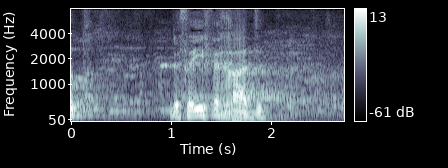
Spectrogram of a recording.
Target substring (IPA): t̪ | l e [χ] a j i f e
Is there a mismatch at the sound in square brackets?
yes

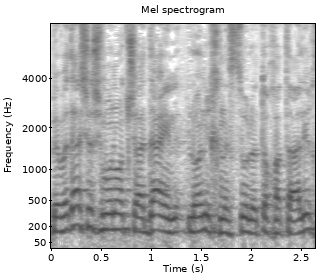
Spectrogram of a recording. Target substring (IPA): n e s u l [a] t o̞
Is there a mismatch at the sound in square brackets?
yes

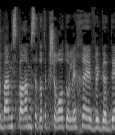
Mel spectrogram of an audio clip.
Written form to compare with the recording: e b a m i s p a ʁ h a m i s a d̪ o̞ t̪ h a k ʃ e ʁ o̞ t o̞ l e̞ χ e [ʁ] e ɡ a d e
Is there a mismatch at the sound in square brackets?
yes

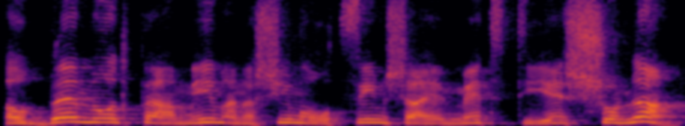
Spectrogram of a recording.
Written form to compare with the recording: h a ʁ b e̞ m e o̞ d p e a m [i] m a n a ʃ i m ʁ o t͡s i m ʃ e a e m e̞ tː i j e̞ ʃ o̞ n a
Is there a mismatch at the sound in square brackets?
no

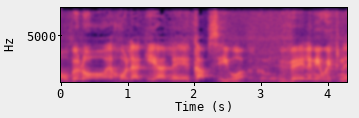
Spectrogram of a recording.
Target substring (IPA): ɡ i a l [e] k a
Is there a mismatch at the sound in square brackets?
no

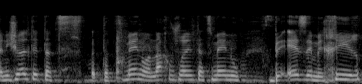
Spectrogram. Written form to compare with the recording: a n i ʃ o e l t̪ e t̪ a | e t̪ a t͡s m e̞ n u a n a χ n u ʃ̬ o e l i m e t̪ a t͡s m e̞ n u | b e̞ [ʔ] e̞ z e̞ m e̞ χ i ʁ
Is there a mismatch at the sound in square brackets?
no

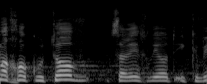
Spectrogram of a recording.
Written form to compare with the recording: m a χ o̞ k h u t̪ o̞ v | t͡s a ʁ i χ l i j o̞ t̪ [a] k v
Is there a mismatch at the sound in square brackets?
yes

